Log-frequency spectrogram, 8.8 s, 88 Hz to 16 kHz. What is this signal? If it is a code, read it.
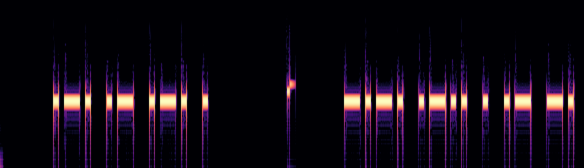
Morse code, heard as a keyed tone, about 15 wpm, 700 Hz. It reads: RARE CLEAN
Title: Sentences from Top 1100 Words - New Word Drill - 15wpm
